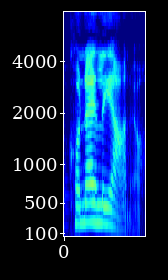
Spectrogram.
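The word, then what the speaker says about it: Conegliano: I don't I was pronouncing the G and I took Italian for a year.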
